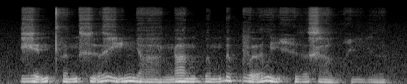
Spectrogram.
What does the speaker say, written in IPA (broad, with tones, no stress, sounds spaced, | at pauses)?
ɣ ḛ˧˥ n t̪ʰ ə˨˦ n x ɨ̰˧˥ ə̯ ɣ ḭ˧˥ ɲ a̤ː˨˩ ŋ a˧ n ɓ ə˨˦ m ɗ ə˦˥ p̚ v ə̰ː˧˥ l i˨˦ h ɨ˨˦ ə̯ x a̤˨˩ w h i̤˨˩ ə̯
